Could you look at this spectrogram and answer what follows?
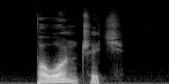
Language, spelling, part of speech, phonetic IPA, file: Polish, połączyć, verb, [pɔˈwɔ̃n͇t͡ʃɨt͡ɕ], Pl-połączyć.ogg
